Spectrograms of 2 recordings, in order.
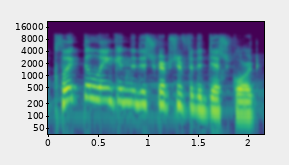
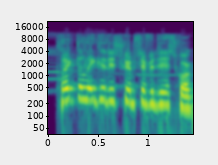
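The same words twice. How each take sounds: First: It is said at a normal speed. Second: It is said very fast.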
